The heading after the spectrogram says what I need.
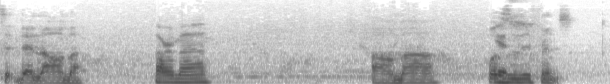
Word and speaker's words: Armagh: Well, how do you pronounce it then, Armour? Armagh.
